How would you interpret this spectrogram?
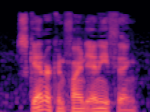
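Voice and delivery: ordinary delivery

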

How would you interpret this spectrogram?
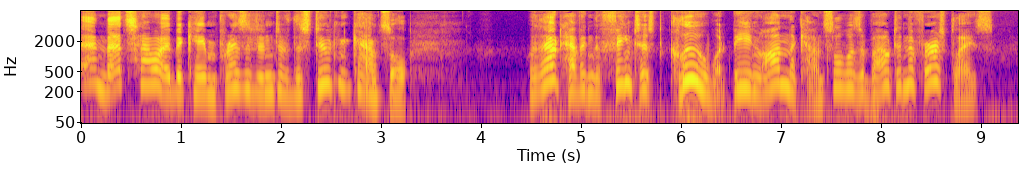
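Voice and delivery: put-on very high, creaky old-woman voice. Wakaba, talking to herself, plays her future grandmother self: creaky old-woman voice. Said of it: "said in a creaky voice".

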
